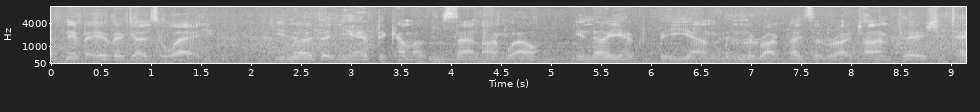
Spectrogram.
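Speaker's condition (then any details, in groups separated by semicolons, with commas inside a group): Multiple sclerosis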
